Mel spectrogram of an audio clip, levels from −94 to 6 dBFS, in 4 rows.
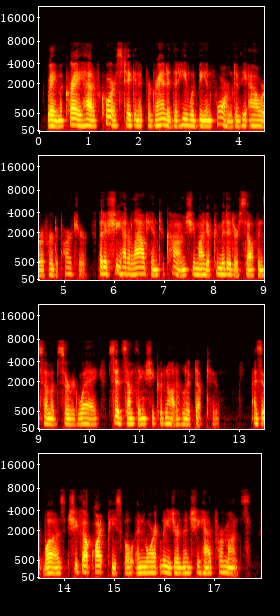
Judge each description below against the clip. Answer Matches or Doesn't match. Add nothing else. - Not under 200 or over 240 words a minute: Matches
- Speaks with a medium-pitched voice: Matches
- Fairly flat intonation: Matches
